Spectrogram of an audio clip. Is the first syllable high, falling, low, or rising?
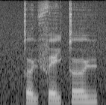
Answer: low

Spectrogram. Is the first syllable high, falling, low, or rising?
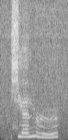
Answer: rising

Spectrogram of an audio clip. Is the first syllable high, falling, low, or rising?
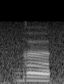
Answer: low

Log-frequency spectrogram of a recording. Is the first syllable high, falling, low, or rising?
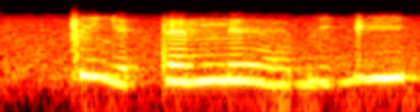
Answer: high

